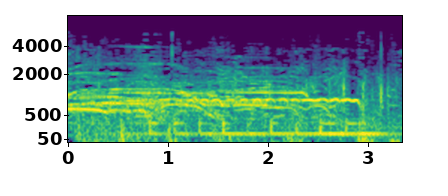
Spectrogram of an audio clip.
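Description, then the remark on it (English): A large crowd of demonstrators shouts and cheers together outdoors while marching down a street in Leith, a loud, continuous wall of voices with rising yells and whoops carrying steadily throughout. “The demonstrators marched down the street to Cobb's house, and the crowd let it be known Cobb and his supporters weren't welcome”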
